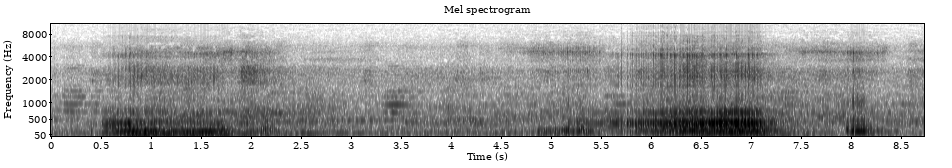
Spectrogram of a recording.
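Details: Grandfather and elder uncle snoring: loud, low, rattling snores on breaths in, with quieter stretches between; ordinary snoring.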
